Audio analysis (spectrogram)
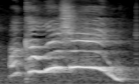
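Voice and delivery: high, loud alarmed cry; the whole bank yelling at once; crowd shouting. A narrator's reading. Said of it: "shouted the crowd on shore".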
